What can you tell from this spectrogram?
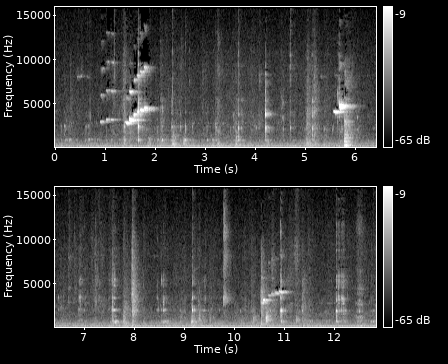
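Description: Capuchin monkey drinking water from a glass: a few short slurping sips, with small clicks and taps of the glass against its mouth and hands in between.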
